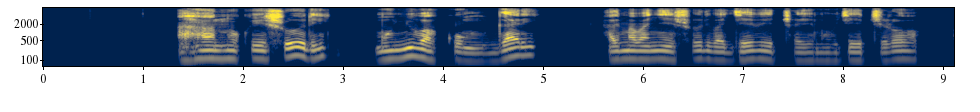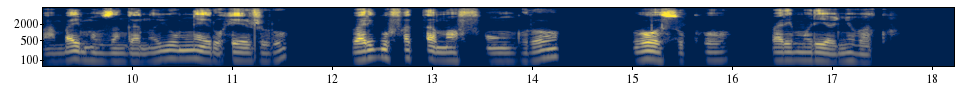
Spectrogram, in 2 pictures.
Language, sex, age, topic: Kinyarwanda, male, 25-35, education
